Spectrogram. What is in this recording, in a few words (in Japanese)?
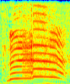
ねぇ, 情けない声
